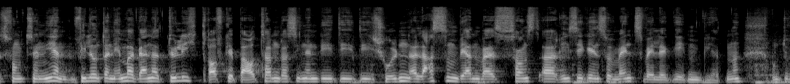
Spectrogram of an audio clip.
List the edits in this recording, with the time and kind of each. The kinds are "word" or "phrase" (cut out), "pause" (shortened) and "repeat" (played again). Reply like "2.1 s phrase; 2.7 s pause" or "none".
none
